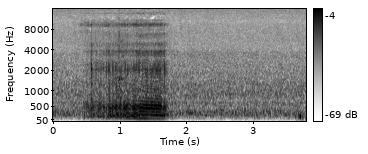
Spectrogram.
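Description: A French Bulldog lets out a single drawn-out snore, a low, buzzy rattle that swells and then cuts off after about a second. The rest is quiet room noise with a faint soft breath at the end.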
